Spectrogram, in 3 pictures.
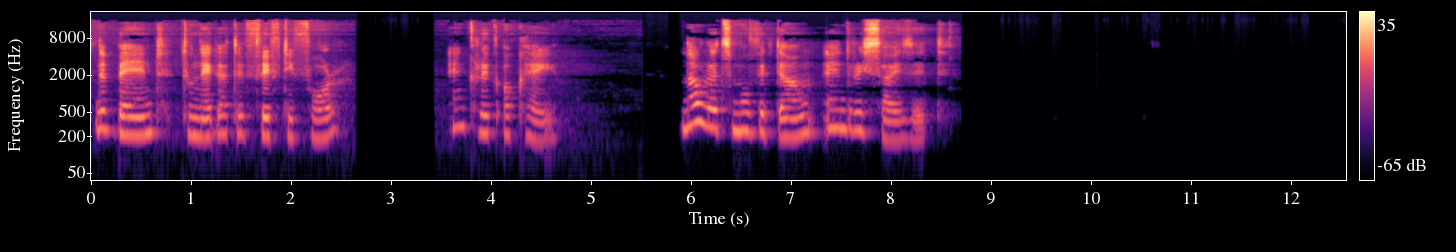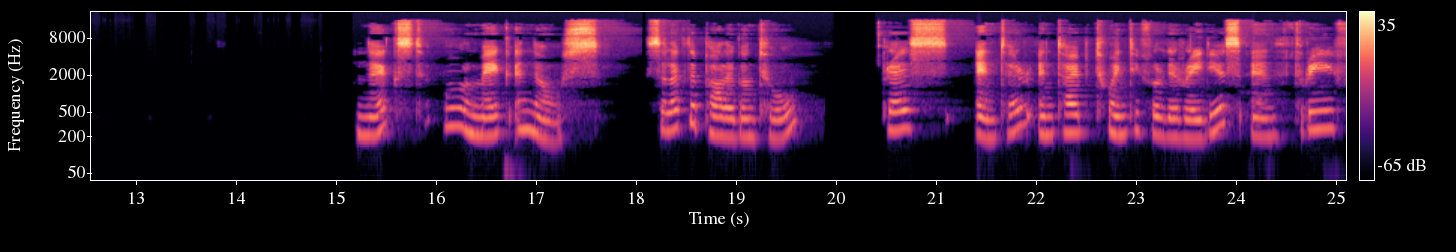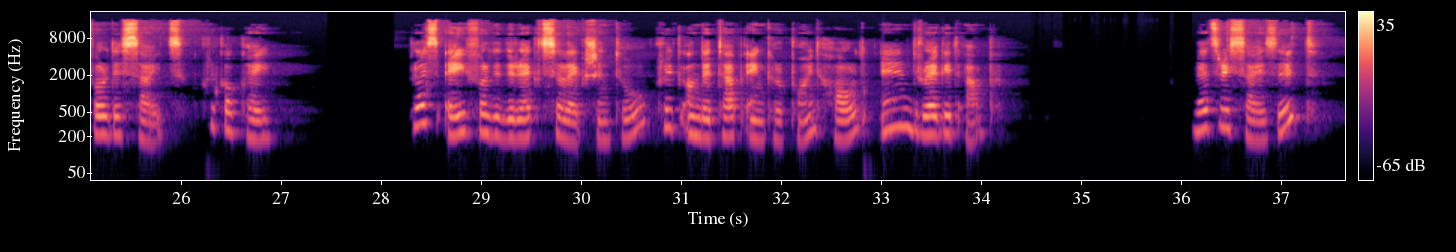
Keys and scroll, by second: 28.4 a.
